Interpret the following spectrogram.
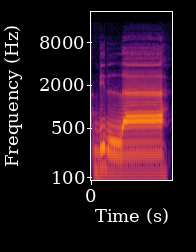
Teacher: Lafadz Allah di sini dibaca dengan tarkik tipis. Kenapa? Karena sebelum lafadz Allah ini harokatnya kasroh, maka lafadz Allah dibaca dengan a billah, gitu.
